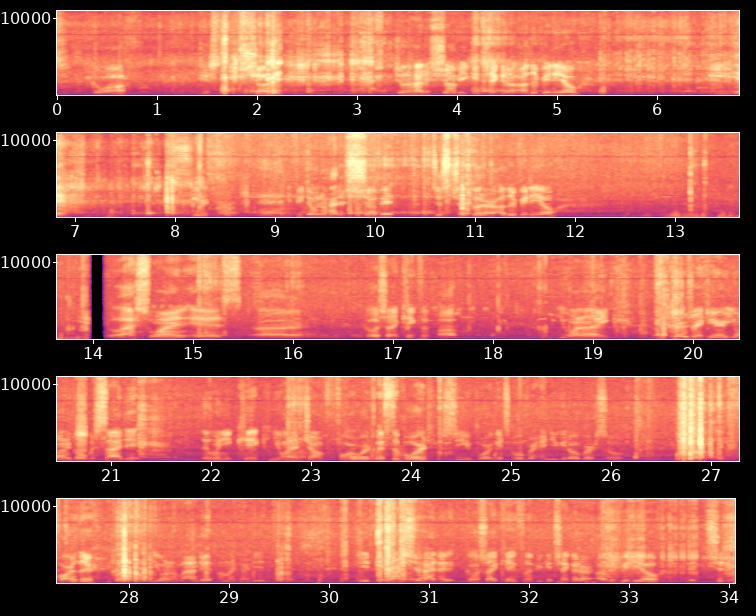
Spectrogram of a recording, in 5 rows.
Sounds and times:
Speech: 0.0s - 0.7s, 1.4s - 2.3s, 3.4s - 5.3s, 6.5s - 7.1s, 7.9s - 11.8s, 14.2s - 17.7s, 18.6s - 26.1s, 27.0s - 29.4s, 30.3s - 34.0s
Skateboard: 1.0s - 11.2s, 19.2s - 21.6s, 26.3s - 31.0s.

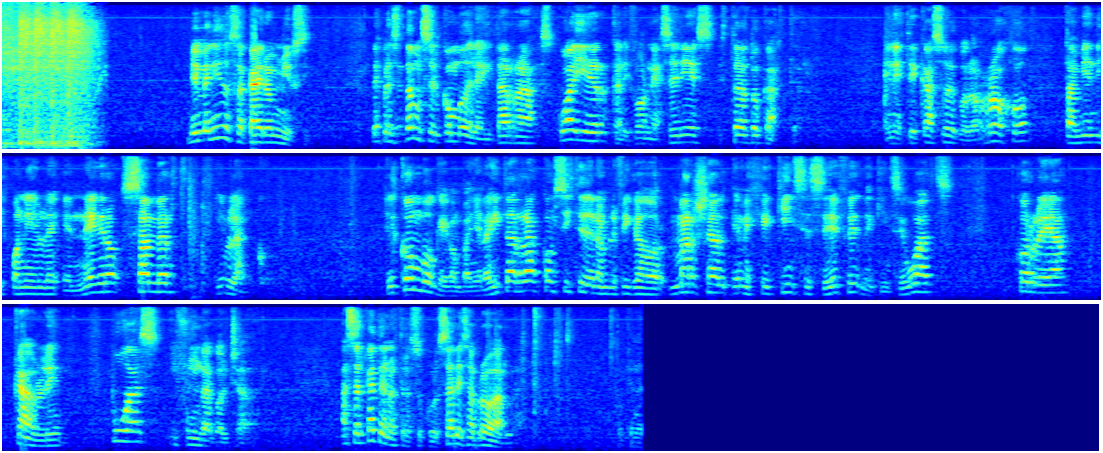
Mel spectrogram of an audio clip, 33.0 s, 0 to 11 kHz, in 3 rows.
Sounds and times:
Speech: 1.8s - 8.1s, 8.8s - 13.8s, 14.8s - 24.6s, 25.4s - 27.3s, 28.1s - 28.4s.

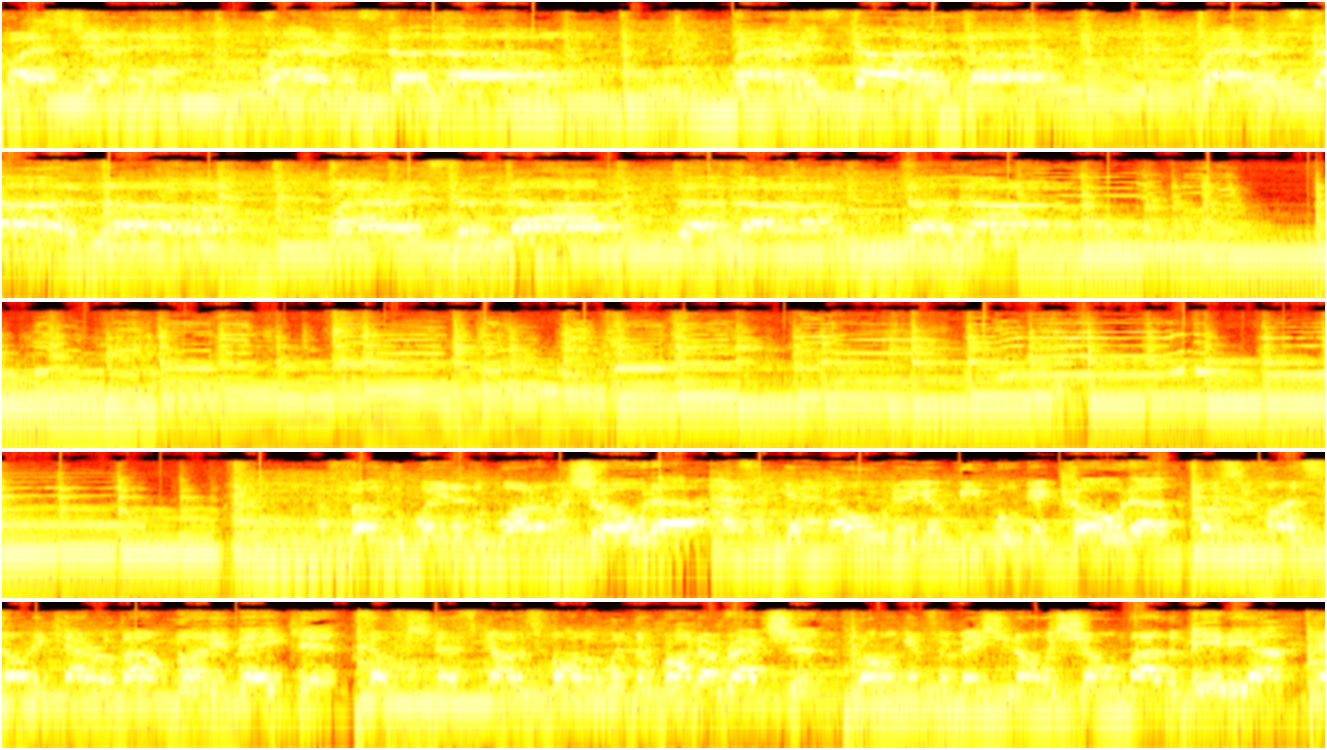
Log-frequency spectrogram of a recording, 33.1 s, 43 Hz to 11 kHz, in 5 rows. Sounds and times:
Singing: 0.0s - 12.7s, 21.4s - 33.0s
Bass guitar: 0.0s - 33.0s.

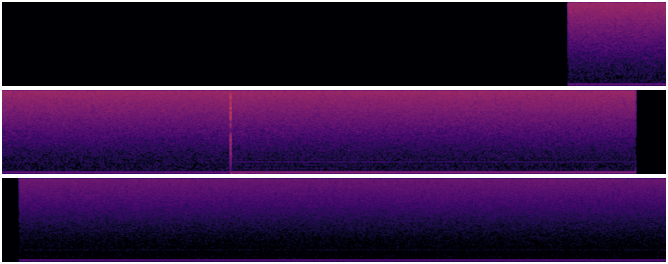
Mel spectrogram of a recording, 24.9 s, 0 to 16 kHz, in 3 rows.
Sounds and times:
White noise: 7.1s - 16.2s, 16.8s - 24.9s.

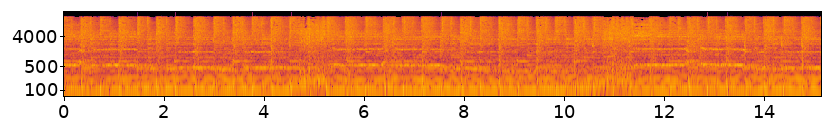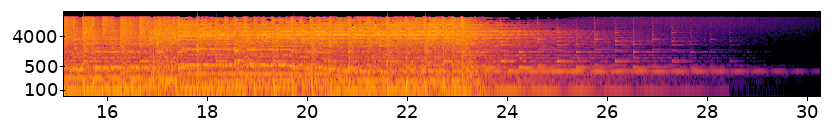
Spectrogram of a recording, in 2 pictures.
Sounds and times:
Rock music: 0.0s - 26.2s.

